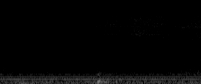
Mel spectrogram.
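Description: Electric sparks crackle briefly.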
